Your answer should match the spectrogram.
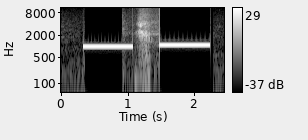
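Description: Two loud censor bleeps laid over swearing, each a steady single-pitched beep about three-quarters of a second long, the second a little higher than the first. A brief snatch of voice comes between them.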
